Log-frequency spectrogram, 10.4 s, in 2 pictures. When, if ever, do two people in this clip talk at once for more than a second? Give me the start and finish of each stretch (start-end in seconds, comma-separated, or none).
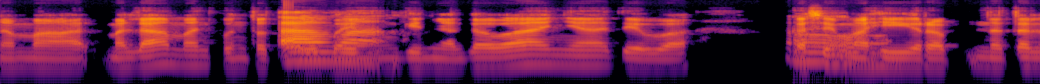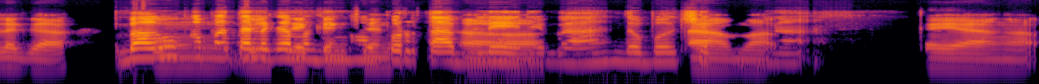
5.9-7.9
